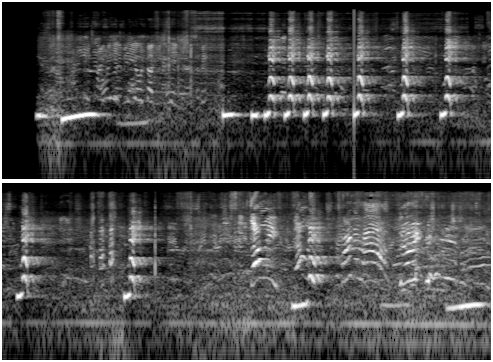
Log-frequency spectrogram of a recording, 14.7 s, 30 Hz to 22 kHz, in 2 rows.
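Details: Siamangs at a zoo, "caroling" on 21 December 2017, sing loud, repeated barking hoots that build into rising, wavering whoops.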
